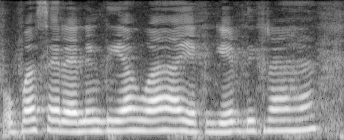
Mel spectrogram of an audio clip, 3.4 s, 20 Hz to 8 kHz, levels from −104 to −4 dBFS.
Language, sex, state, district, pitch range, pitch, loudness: Hindi, female, Jharkhand, Palamu, 215-225 Hz, 220 Hz, -14 LUFS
